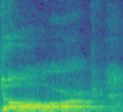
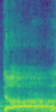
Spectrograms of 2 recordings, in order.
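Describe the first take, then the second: First: The vowel is long and stretched out. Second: The vowel is short and clipped. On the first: The speaker calls it right. "You stretch it" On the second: The speaker calls it wrong. "it's not dark"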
